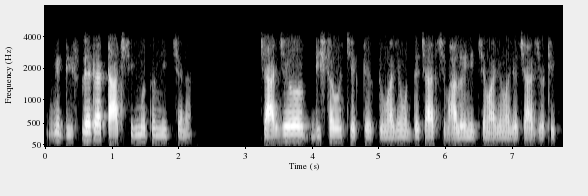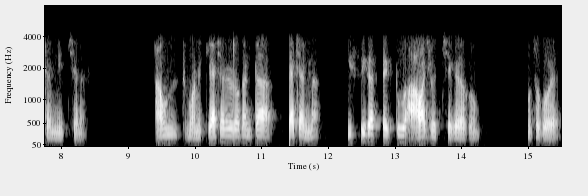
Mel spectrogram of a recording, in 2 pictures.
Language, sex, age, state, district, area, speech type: Bengali, male, 30-45, West Bengal, Howrah, urban, conversation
